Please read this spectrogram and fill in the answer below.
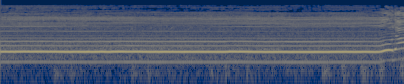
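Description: A radio football commentator's long goal cry, one shout held at a steady high pitch for nearly six seconds, lifting briefly just before it ends.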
